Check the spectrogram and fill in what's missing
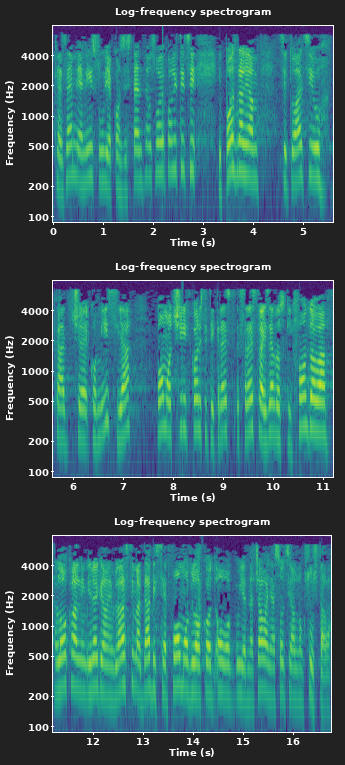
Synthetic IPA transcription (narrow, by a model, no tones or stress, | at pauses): akle̞ze̞mʎe̞niːsuuʋje̞kːo̞nzist̪e̞nt̪ne̞usʋo̞jojpo̞lit̪it̪siipo̞zd̪ɾaʋʎam | sit̪uaːt̪sijukʰad̪t͡ɕe̞ko̞misija | po̞mo̞t͡ɕiko̞ɾist̪it̪iksɾe̞t̪st̪ʋaize̞ʋɾo̞pskixfo̞nd̪o̞ʋalˠo̞kalˠnimiɾe̞ɡijonalnimʋlˠaːst̪imad̪abise̞po̞mo̞ɡlo̞ko̞d̪o̞ʋo̞ɡuje̞d̪nat͡ʃaːʋaɲaso̞t̪sialno̞ɡsuːst̪aʋa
